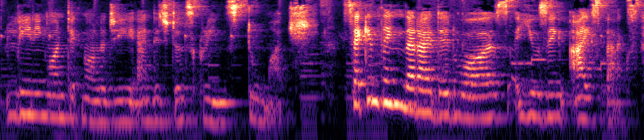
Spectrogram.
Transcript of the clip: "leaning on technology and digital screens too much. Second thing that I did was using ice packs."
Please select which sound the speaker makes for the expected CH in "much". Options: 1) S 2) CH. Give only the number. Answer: 2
